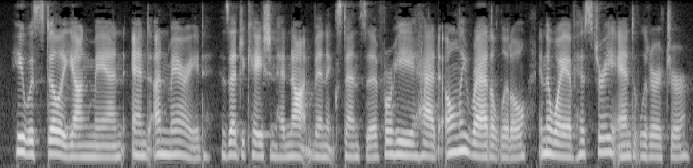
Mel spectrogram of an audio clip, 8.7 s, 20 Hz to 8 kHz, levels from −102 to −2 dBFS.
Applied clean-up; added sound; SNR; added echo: none; none; none; none.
